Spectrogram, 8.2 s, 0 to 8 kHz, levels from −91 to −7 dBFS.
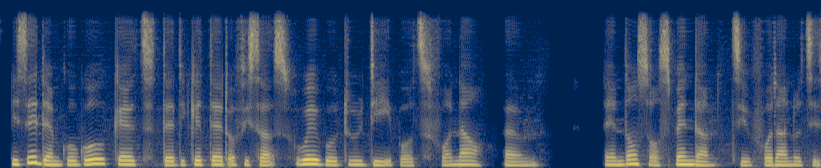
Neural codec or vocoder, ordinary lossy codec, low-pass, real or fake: codec, 16 kHz, 0.7 kbps, FocalCodec; none; 7.2 kHz; fake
